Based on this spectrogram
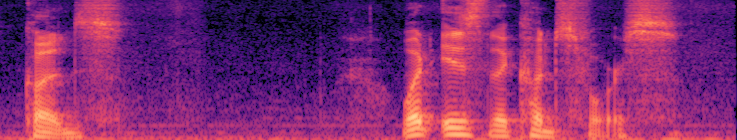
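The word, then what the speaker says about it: Quds: you even say that cuds Force I've confirmed is pronounced cuds what is the cuds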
